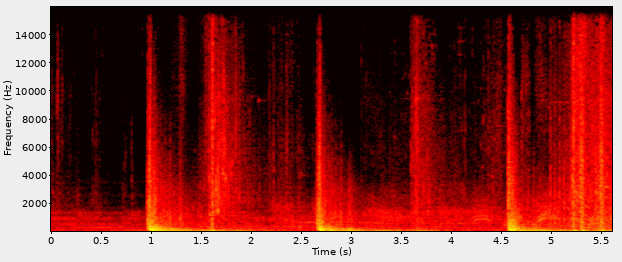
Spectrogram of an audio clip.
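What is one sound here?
Wooden boards crash and splinter loudly several times.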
